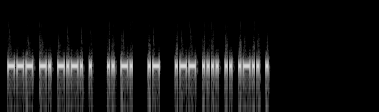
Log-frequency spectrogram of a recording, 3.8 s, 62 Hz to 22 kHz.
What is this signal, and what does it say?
Morse code, heard as a keyed tone, about 52 wpm, 700 Hz. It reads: ONCE IN A WHILE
